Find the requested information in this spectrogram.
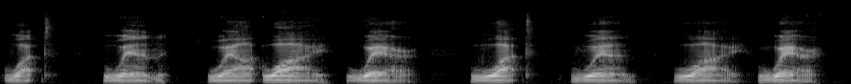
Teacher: question words will have that wah sound, the H is silent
